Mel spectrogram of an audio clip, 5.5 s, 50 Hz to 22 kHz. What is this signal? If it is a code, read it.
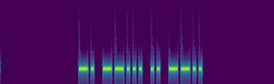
Morse code, heard as a keyed tone, about 20 wpm, 700 Hz. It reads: N7IZ
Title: Speed Racing - USA 1x2 Call Signs 17wpm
